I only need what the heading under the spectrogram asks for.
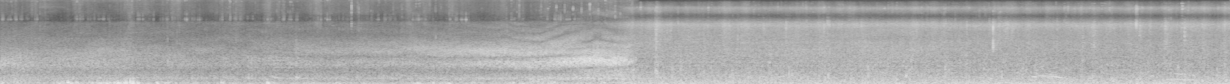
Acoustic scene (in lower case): street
